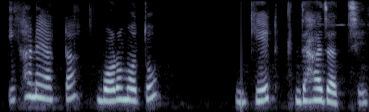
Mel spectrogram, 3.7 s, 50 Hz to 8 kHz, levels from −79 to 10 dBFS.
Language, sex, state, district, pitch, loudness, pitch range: Bengali, female, West Bengal, Jalpaiguri, 275 Hz, -21 LUFS, 260-305 Hz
